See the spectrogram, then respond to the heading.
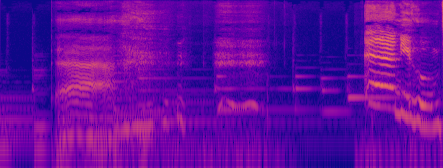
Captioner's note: noise of awkward grief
